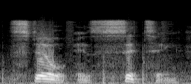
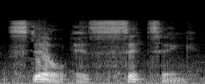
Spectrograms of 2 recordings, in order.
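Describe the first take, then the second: Both takes have the same delivery.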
